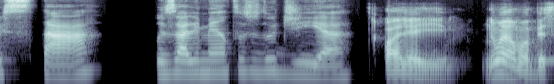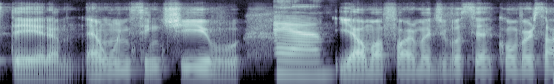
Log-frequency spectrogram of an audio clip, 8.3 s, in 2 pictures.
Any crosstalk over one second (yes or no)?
no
